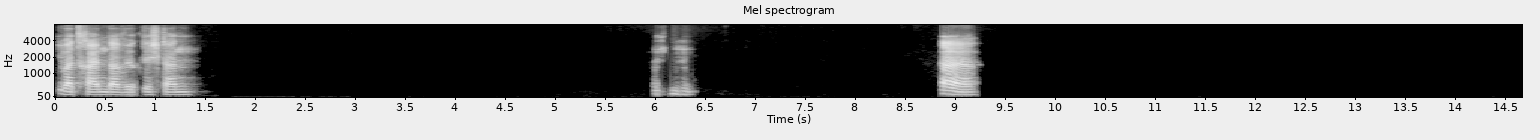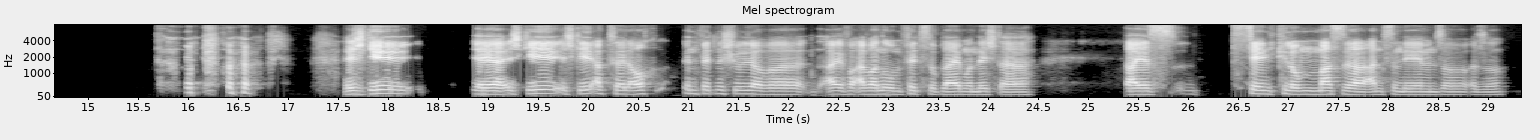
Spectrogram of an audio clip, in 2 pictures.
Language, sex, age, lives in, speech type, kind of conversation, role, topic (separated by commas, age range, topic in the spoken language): German, male, 20-24, Germany, conversation, unstructured, none, Wie hat dir Sport geholfen, dich besser zu fühlen?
